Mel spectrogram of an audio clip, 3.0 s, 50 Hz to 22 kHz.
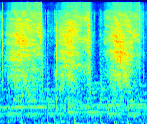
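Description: A freshly sharpened kitchen knife, finished on a 6000 grit whetstone, makes test cuts in a series of steady rubbing, rasping strokes, close and fairly loud, with brief pauses between strokes and no talking.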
